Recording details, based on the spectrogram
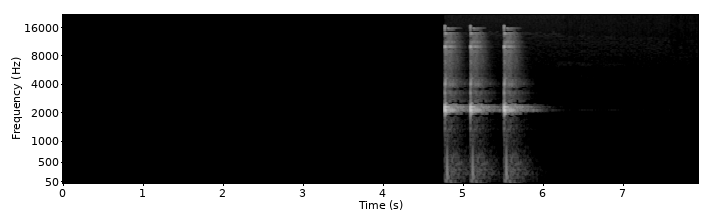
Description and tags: starting switch of a flourescent lamp sampled with a small electret microphone on a minidisc recorder.
bing, click, fluorescent, initial, lamp, ping, relais, starting, strobe, switch, tick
